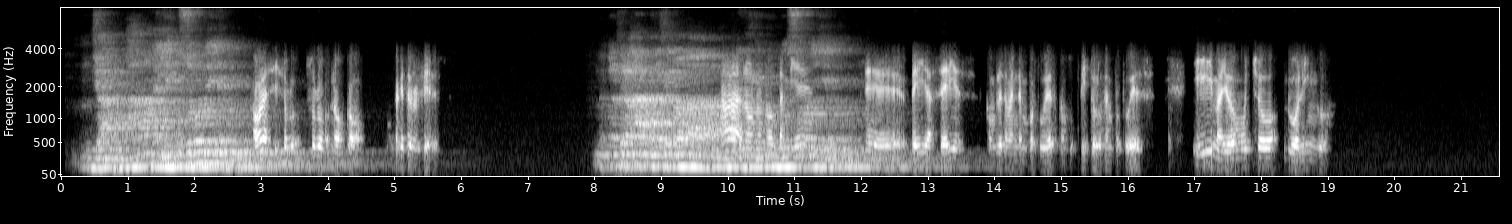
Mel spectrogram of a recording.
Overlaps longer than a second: present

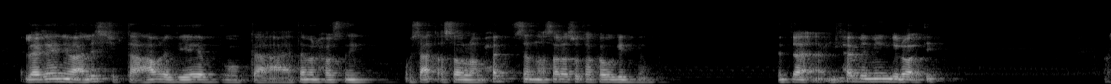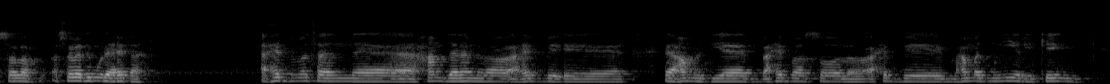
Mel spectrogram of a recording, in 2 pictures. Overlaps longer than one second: none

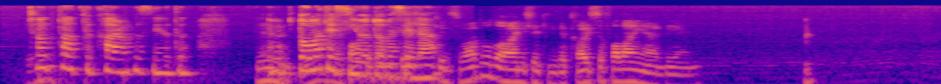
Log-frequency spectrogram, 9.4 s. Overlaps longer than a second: present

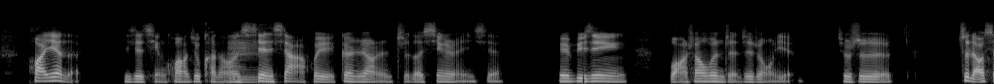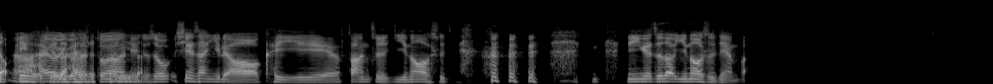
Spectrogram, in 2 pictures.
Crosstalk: present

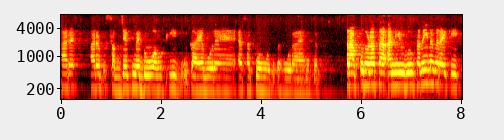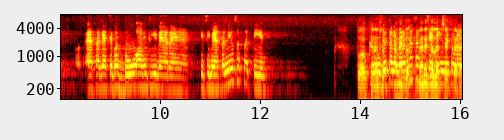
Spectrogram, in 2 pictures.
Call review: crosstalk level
present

